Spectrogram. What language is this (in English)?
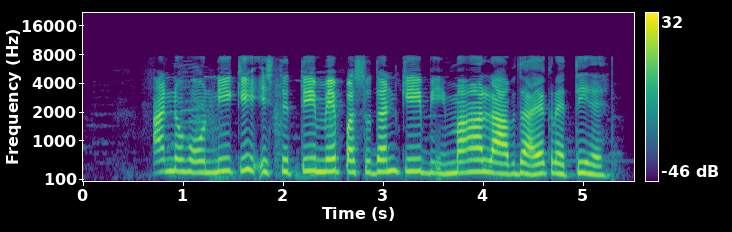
Hindi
